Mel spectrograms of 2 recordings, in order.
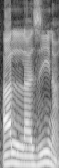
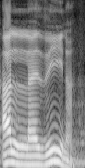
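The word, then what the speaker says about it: الذين: Kemudian pada lafal zina, hati-hati dalam melafalkan zalnya, jangan sampai kita membacanya dengan zina, allazina, enggak, tapi dia alladzina.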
